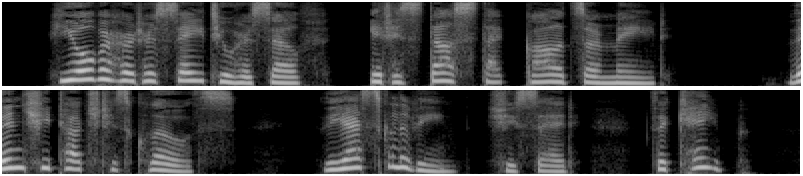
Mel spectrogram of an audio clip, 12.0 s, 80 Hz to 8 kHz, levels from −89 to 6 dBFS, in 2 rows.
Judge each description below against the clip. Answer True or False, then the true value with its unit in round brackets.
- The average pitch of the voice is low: False (240 Hz)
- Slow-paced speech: True (120 wpm)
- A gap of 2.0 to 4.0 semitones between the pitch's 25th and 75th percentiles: False (5.3 semitones)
